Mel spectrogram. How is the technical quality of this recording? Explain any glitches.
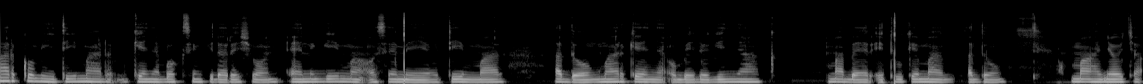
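The recording has two sharp clicks. At 4.04 s and 8.95 s, a file header was played as audio: header bytes at a joined segment's start were decoded as samples, giving a loud snap that shows as a thin tall spike on the waveform and a vertical broadband line on the spectrogram.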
